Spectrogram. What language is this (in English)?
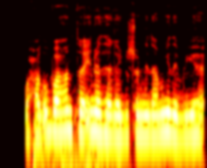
Somali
